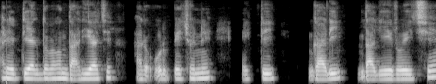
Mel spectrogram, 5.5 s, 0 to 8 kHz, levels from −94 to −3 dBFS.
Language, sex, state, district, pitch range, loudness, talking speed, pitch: Bengali, male, West Bengal, Kolkata, 125-140 Hz, -21 LUFS, 140 wpm, 135 Hz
